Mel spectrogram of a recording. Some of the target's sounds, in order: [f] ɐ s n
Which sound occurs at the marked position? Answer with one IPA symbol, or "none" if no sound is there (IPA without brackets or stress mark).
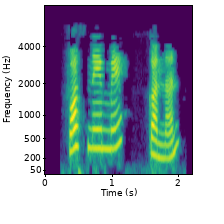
f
